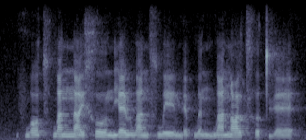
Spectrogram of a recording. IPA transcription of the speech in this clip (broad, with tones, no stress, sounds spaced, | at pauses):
f w ɔ˧˥ t͡sʰ w a˥ n n̪ a˧˥ ɪ̯ x o˥˧ ʊ̯ n̪ j ɛ˥˧ ɻ w a˥˩ n s w e˨˩ ɪ̯ m ɥ ɛ˦ p w ə˨˩ n m w ä˥ n̪ ɑ˥ ʊ̯ t͡sʰ ɤ˨ t̪ ɥ ɛ˨˩˦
